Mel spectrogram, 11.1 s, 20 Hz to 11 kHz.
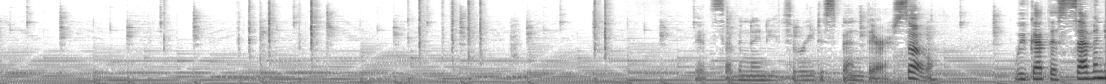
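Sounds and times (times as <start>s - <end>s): background music: 0.0s - 11.0s
calculator keys clicking: 4.1s - 4.9s.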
